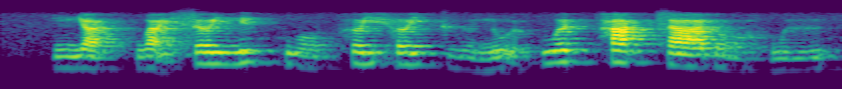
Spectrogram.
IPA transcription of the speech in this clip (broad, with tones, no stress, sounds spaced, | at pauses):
ɲ a˨˩ k̚ h w a̰˧˨ j s ə˧ j n i˦˥ k̚ h w ɔ̤˨˩ t̪ʰ ə˧ j h ə˧ j k ɨ̤˨˩ ə̯ n ṵ˧˨ ə̯ k w ə˦˥ t̚ t̪ʰ a˦˥ k̚ s aː˧ ɗ ɔ̤˨˩ h w ɨ˨˦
